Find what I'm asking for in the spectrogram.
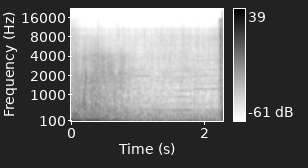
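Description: A Confringo blasting spell detonating in the Hogwarts Legacy video game, a loud, deep boom that rolls and rumbles away over two seconds, followed by a sharp new burst right at the end.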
